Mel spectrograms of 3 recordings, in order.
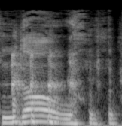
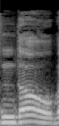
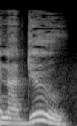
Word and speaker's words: N'dou: And my last name is pronounced N'dou. It's pronounced N'dou, but everybody here calls me N'dou.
